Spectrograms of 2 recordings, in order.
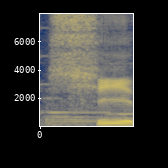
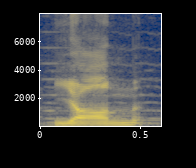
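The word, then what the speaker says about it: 四: yin be careful uh we don't use she the Chinese reading as usual because uh it has the same pronunciation of as the ki of that and even more so with people we would we wouldn't use it. Uh so yeah we use yon instead but in this case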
